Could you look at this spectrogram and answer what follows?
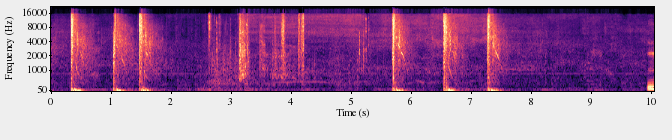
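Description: Game gunfire in a desert-biome horde shooter: sharp, loud shots in uneven bursts, some single and some in quick pairs, with quieter background sounds between them.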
